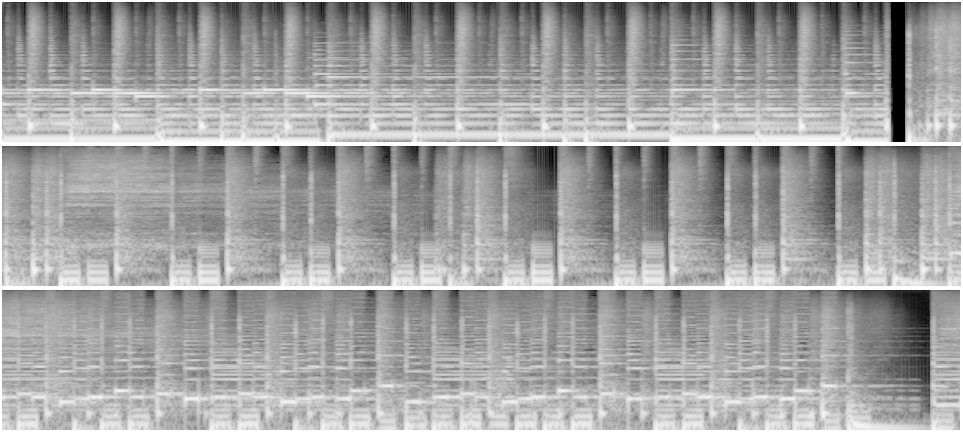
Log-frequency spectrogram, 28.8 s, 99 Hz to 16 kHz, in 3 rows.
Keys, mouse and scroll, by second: 0.1-0.4 alt+scroll down 1, 0.4-1.2 alt+scroll up 1, 1.3 click, 1.8 double click, 2.3 click.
